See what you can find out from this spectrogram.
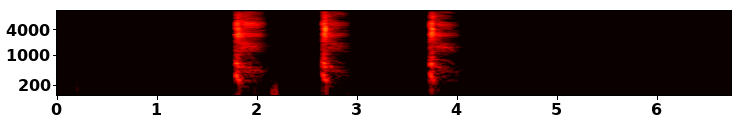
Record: three_cough_length: 6.7 s
three_cough_amplitude: 11483
three_cough_signal_mean_std_ratio: 0.23
survey_phase: beta (2021-08-13 to 2022-03-07)
age: 18-44
gender: Female
wearing_mask: 'No'
symptom_cough_any: true
symptom_new_continuous_cough: true
symptom_runny_or_blocked_nose: true
symptom_sore_throat: true
symptom_fatigue: true
symptom_fever_high_temperature: true
symptom_headache: true
symptom_onset: 3 days
smoker_status: Never smoked
respiratory_condition_asthma: false
respiratory_condition_other: false
recruitment_source: Test and Trace
submission_delay: 1 day
covid_test_result: Positive
covid_test_method: RT-qPCR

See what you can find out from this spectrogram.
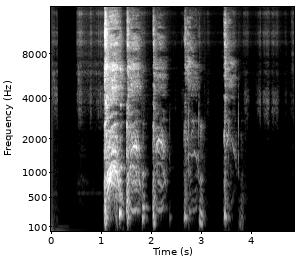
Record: cough_length: 4.9 s
cough_amplitude: 32768
cough_signal_mean_std_ratio: 0.43
survey_phase: beta (2021-08-13 to 2022-03-07)
age: 18-44
gender: Male
wearing_mask: 'No'
symptom_cough_any: true
smoker_status: Never smoked
respiratory_condition_asthma: false
respiratory_condition_other: false
recruitment_source: REACT
submission_delay: 1 day
covid_test_result: Negative
covid_test_method: RT-qPCR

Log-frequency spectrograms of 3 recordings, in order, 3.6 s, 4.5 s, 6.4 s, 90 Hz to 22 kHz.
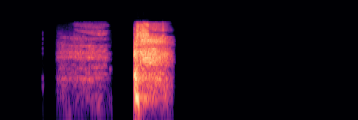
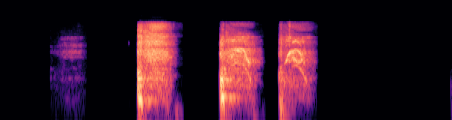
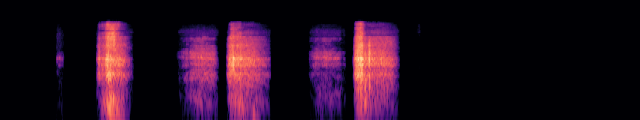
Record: cough_length: 3.6 s
cough_amplitude: 31144
cough_signal_mean_std_ratio: 0.25
three_cough_length: 4.5 s
three_cough_amplitude: 29825
three_cough_signal_mean_std_ratio: 0.36
exhalation_length: 6.4 s
exhalation_amplitude: 27982
exhalation_signal_mean_std_ratio: 0.25
survey_phase: beta (2021-08-13 to 2022-03-07)
age: 45-64
gender: Male
wearing_mask: 'No'
symptom_cough_any: true
symptom_runny_or_blocked_nose: true
symptom_onset: 13 days
smoker_status: Never smoked
respiratory_condition_asthma: false
respiratory_condition_other: false
recruitment_source: REACT
submission_delay: 1 day
covid_test_result: Negative
covid_test_method: RT-qPCR
influenza_a_test_result: Unknown/Void
influenza_b_test_result: Unknown/Void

